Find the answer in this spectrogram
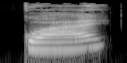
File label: "guai2", pinyin audio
